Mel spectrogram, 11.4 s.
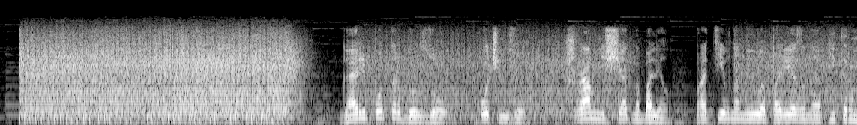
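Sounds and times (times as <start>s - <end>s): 
submachine gun firing: 0.2s - 4.2s, 5.0s - 8.5s, 9.9s - 11.4s
speech: 4.6s - 11.4s.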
